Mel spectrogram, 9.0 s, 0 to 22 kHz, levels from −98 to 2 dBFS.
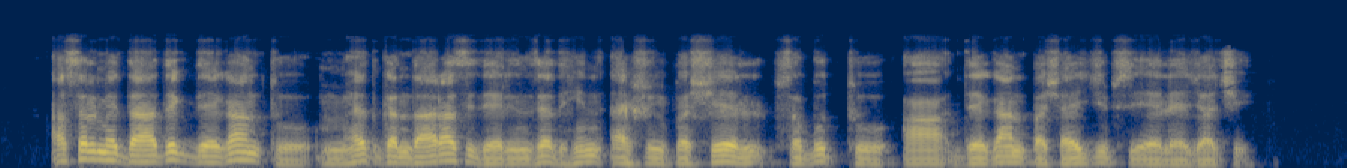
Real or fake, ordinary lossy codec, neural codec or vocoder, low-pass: real; Opus, 32 kbps; none; 7.2 kHz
